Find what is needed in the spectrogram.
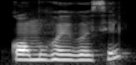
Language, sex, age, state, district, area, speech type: Assamese, female, 30-45, Assam, Dhemaji, rural, spontaneous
